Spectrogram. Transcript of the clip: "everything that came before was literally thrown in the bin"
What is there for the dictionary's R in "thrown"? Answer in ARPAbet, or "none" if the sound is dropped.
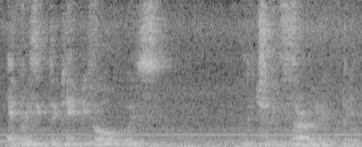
none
